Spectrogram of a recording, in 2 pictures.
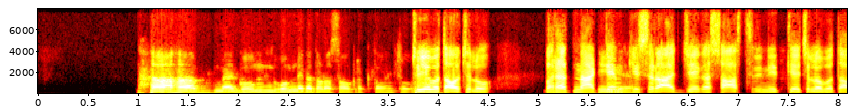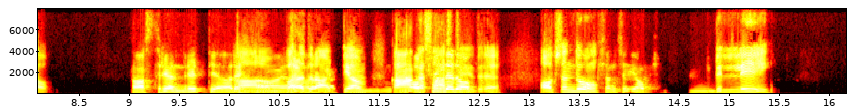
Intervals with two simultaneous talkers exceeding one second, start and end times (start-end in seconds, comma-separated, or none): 10.0-12.7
